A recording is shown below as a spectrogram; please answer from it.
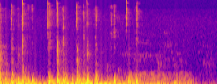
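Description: Rapid keystrokes on a computer keyboard, a dense run of close, crisp clicks for about two seconds before trailing off into quiet.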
